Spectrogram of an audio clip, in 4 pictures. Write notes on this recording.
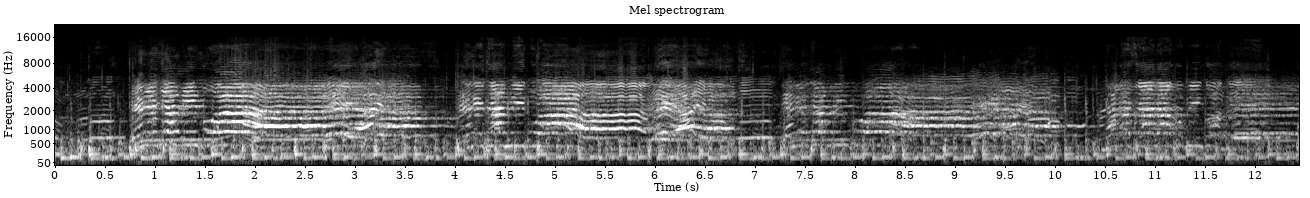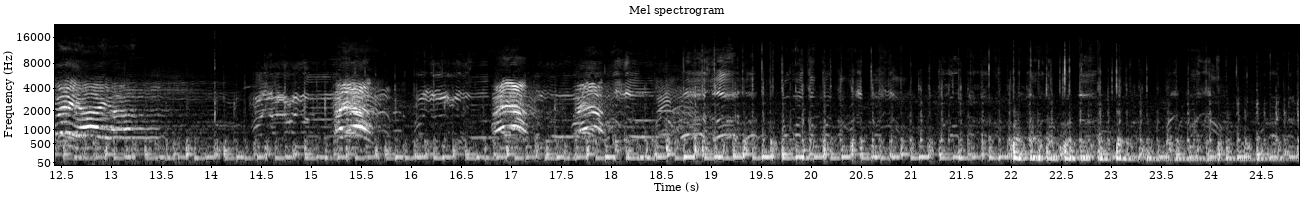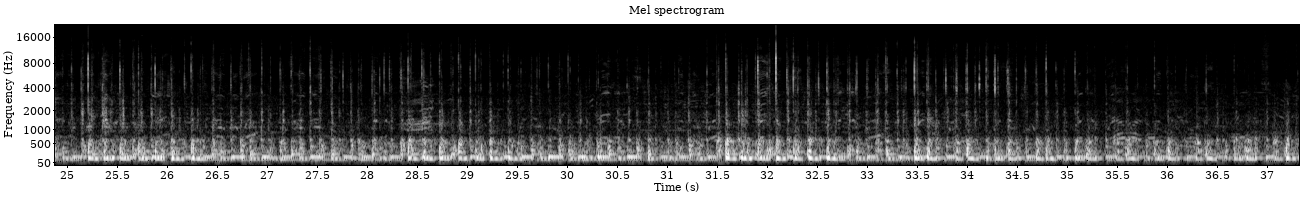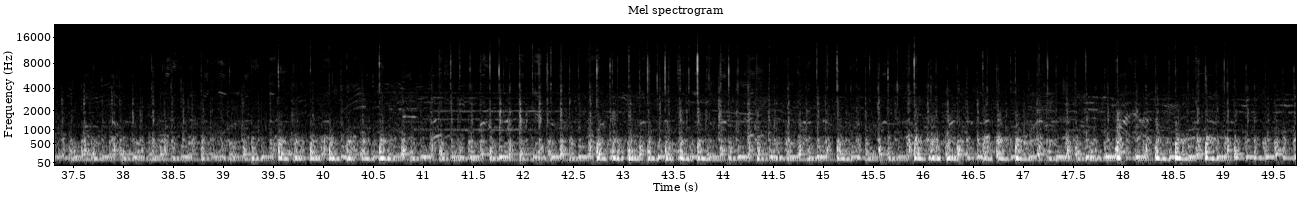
Imagine 260 young people in intense movement in the empty stadium, drummers, contemporary and traditional dancers, acrobats, magicians…. You are listening to a bin-aural soundscape-recording of the Zambia Popular Theatre Alliance (ZAPOTA) rehearing for the opening of the Zone 6 Youth Sports Games… The complete playlist of ZAPOTA rehearsing is archived here:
